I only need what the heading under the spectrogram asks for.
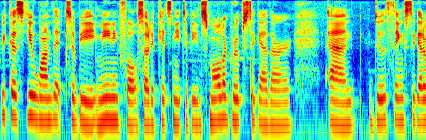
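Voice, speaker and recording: A woman's fairly low voice with a Dutch accent at a moderate pace, on a very clean recording with a silent background. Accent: Dutch accent, kept on purpose. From Netherlands. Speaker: community organizer, school program founder. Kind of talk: interview.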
